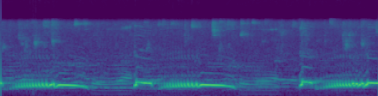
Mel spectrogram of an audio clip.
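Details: Vocal local puter dove, unedited: three deep cooing phrases, each a throbbing, pulsed roll that settles into a smooth, sliding final note, with short quiet gaps between them.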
